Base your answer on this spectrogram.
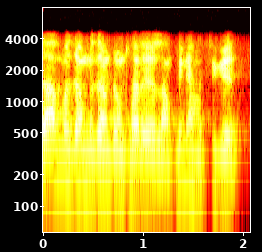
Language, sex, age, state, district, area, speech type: Bodo, male, 45-60, Assam, Chirang, rural, conversation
